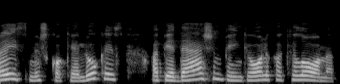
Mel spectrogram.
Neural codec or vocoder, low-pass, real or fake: none; 7.2 kHz; real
